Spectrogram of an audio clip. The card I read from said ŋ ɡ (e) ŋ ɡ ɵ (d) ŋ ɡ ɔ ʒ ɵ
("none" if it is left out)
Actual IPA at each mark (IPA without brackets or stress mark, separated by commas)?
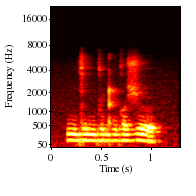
e, ɖ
